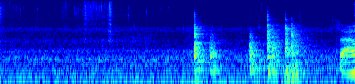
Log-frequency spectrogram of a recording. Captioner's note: sizzling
